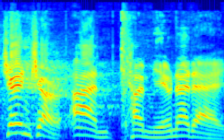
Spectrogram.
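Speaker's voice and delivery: Belfast accent. Speaker teaches the crowd a phrase for getting the accent right: Belfast accent. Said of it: "get the Belfast accent right".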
